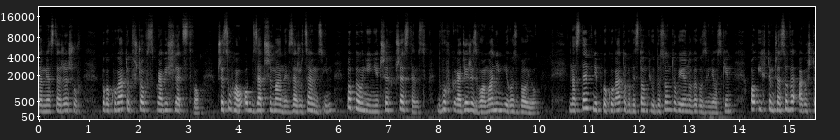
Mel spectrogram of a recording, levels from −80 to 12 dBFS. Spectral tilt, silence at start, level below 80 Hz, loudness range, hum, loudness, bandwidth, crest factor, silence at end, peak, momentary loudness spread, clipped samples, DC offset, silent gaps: -4.5 dB/octave; 0 s; -62 dBFS; 2 LU; none; -28 LUFS; 19 kHz; 18 dB; 0 s; -10 dBFS; 10 LU; under 0.1%; under 0.1%; none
